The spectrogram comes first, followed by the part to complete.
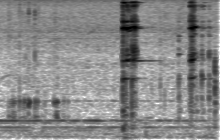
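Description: A glass vessel clinks sharply against something hard with a short ring about a second in, and gives a lighter clink near the end, over steady background music.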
